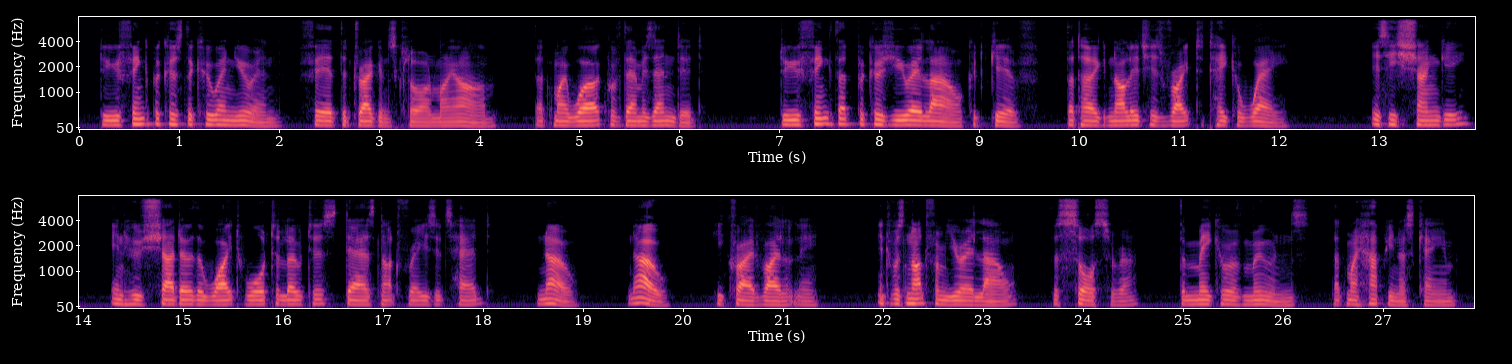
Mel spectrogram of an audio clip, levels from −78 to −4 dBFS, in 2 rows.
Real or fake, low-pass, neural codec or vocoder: real; 7.2 kHz; none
